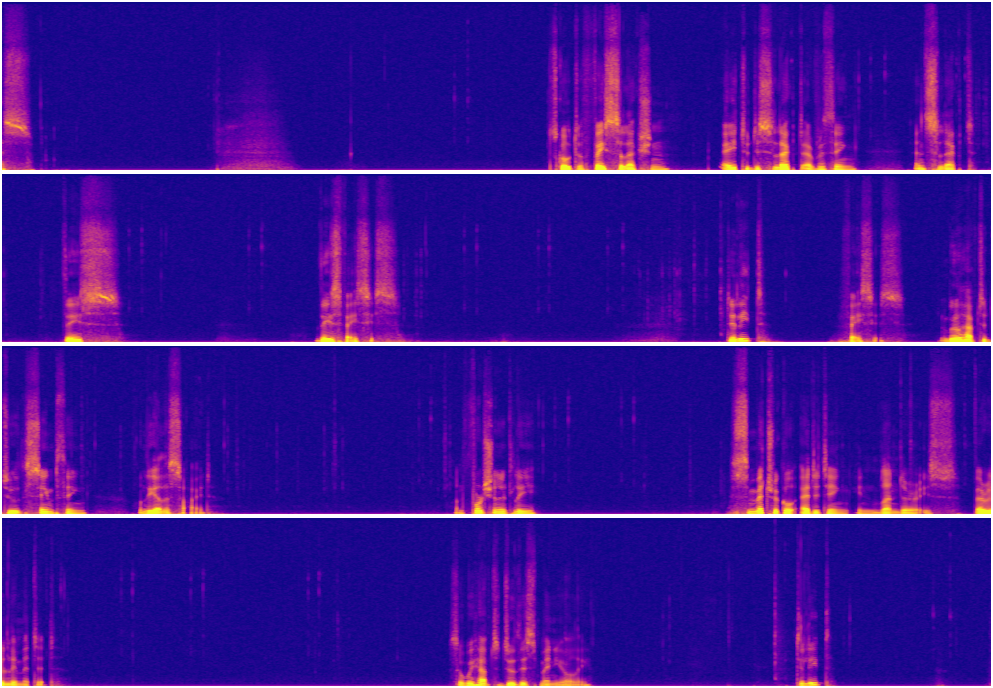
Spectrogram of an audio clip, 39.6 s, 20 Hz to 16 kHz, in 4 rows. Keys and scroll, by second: 0.3 Tab, 7.3 a, 17.1 Delete, 27.1 shift+d, 37.4 Delete.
